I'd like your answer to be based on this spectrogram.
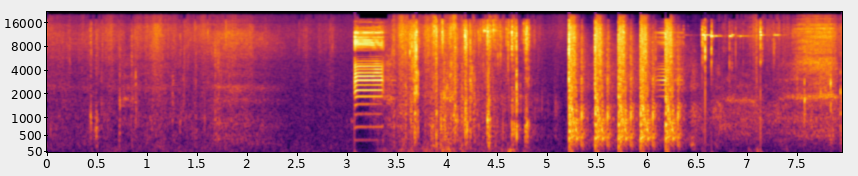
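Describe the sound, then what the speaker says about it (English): Pistol shots fired by a shooter running forward at a target: a sharp crack, then a rapid string of loud, closely spaced reports and a second burst of several more shots, with no voices. "I'm going to draw my gun and actually run forward to the bad guy"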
